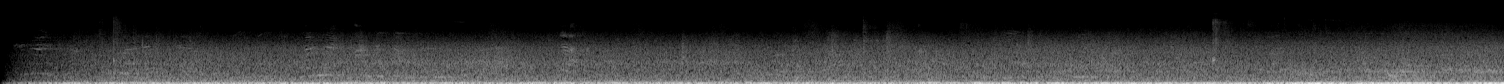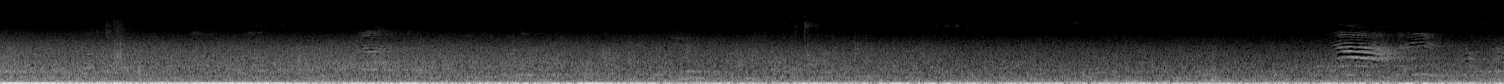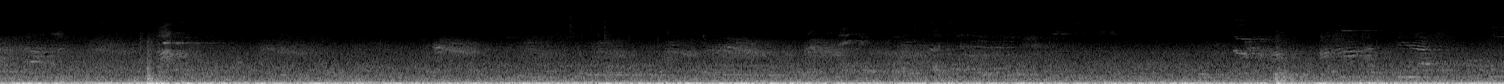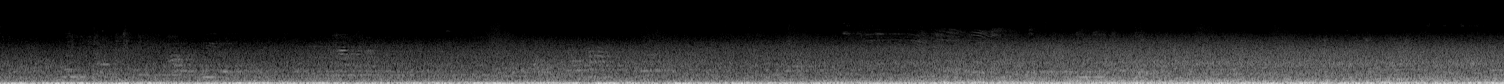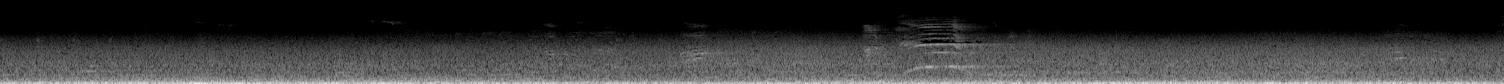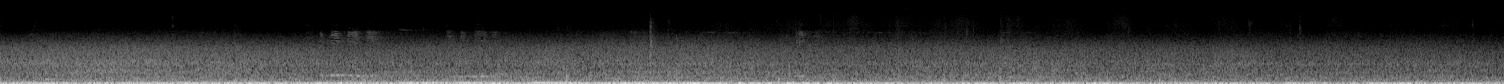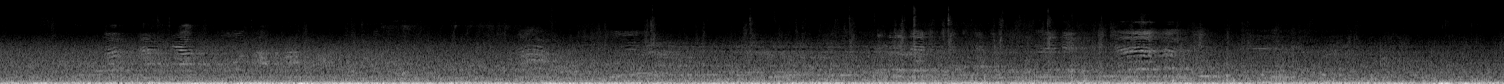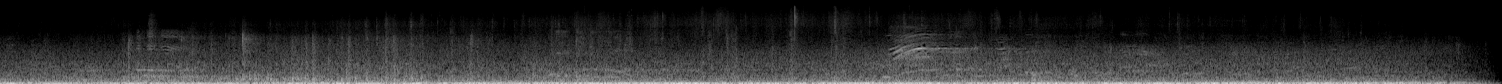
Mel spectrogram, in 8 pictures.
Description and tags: Stadt - Winter, Morgen, Straße
Urban ambience recorded in winter, in the morning hours on a street in Berlin
ambience, Berlin, field-recording, morning, street, winter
